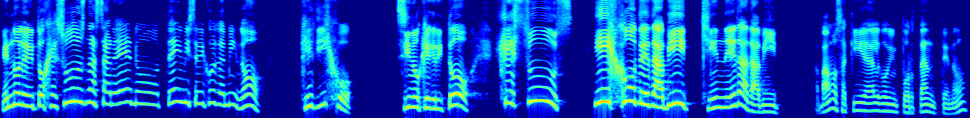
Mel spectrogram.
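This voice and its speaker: Male pastor, earnest sermon, slow measured delivery, higher voice. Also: clear, resonant tone, no room sound, studio quality. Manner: earnest preaching, swings from loud cries to hushed low asides; repeats words and restarts phrases.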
